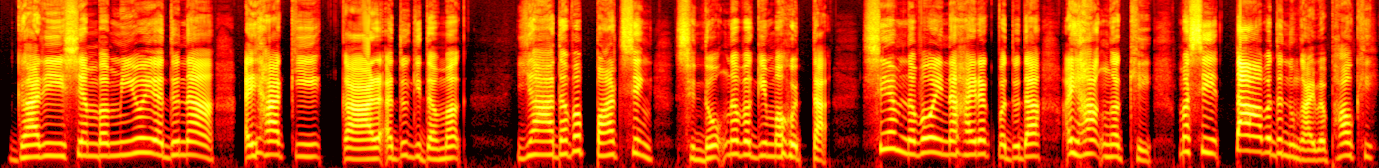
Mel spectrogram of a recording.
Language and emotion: Manipuri, surprised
